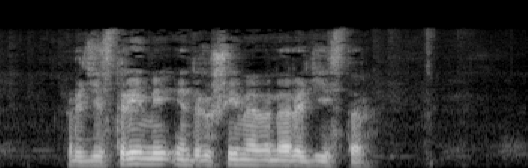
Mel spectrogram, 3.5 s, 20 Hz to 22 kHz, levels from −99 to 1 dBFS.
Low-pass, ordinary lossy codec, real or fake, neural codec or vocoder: 10.8 kHz; AAC, 64 kbps; real; none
